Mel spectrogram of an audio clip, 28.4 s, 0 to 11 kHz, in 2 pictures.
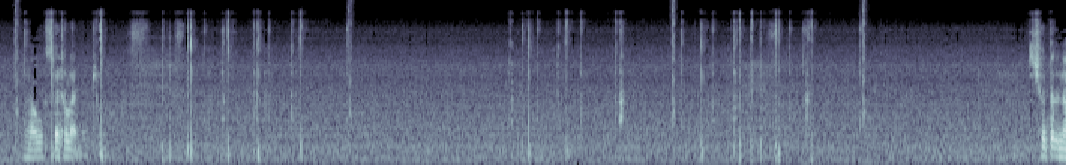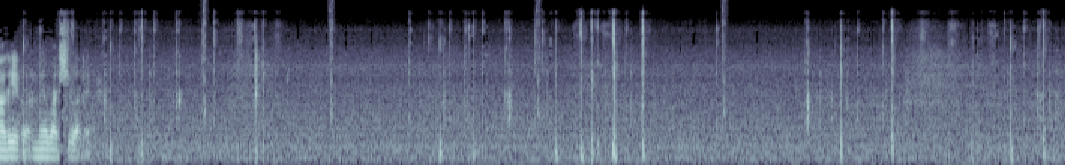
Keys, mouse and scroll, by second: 1.4 right click, 2.1 KP_1, 4.6 right click, 5.2 click, 8.9 right click, 9.9 KP_1, 11.4-12.7 drag, 17.0-18.0 right drag, 17.5 KP_1, 22.0 KP_1, 23.7-25.3 drag, 27.1 KP_3.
